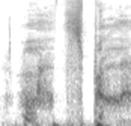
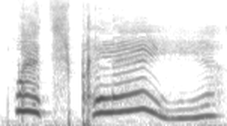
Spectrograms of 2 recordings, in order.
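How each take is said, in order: First: It is said in an ordinary voice. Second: It is said in a put-on cat voice.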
